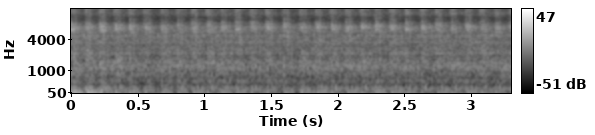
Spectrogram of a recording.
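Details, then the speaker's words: Honda Biz C100 single on first start after a full engine rebuild, with carburetor refitted and pickup gap set near 0.30: idle set very low, quick even popping with no knock or rattle, normal idle. "Aparentemente no hay ruido que vamos acelerar un poquito est quedó muy baja"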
